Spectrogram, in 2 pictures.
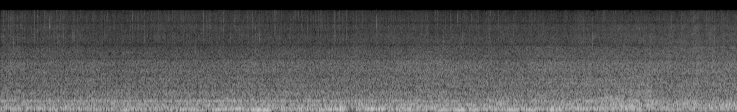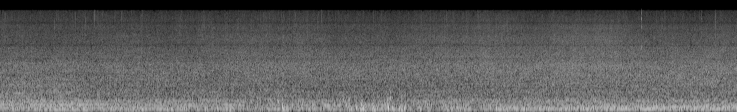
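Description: Heavy sudden downpour: a steady hiss of rain on the road and surroundings, with vehicles running through the water on the wet road.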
